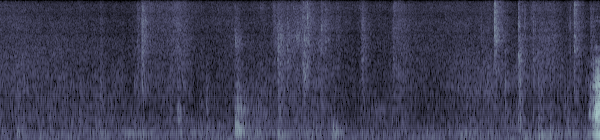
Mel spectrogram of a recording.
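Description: Quiet room tone with a few faint, scattered clicks and light knocks from someone moving about, picking dropped glitter up off the floor.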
